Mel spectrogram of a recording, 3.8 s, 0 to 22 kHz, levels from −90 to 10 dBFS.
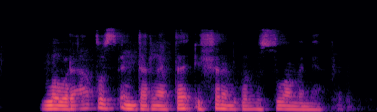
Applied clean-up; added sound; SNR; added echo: neural mask model DeepFilterNet 3.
